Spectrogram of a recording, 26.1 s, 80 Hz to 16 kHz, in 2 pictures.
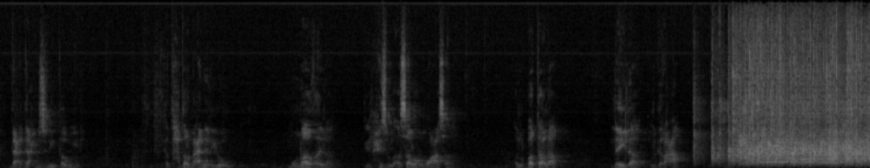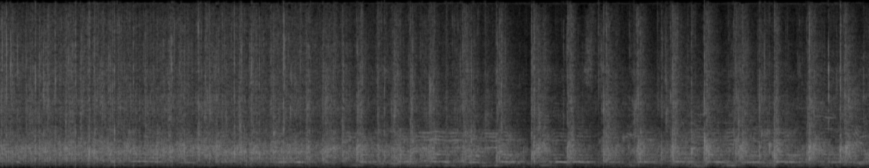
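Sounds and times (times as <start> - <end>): audience applauding: 10.4 - 26.0
crowd voices: 14.6 - 26.0.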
